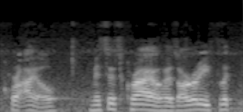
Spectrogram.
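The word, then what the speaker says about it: Krile: I thought it was Cryly, but I guess it's pronounced Cryo.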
